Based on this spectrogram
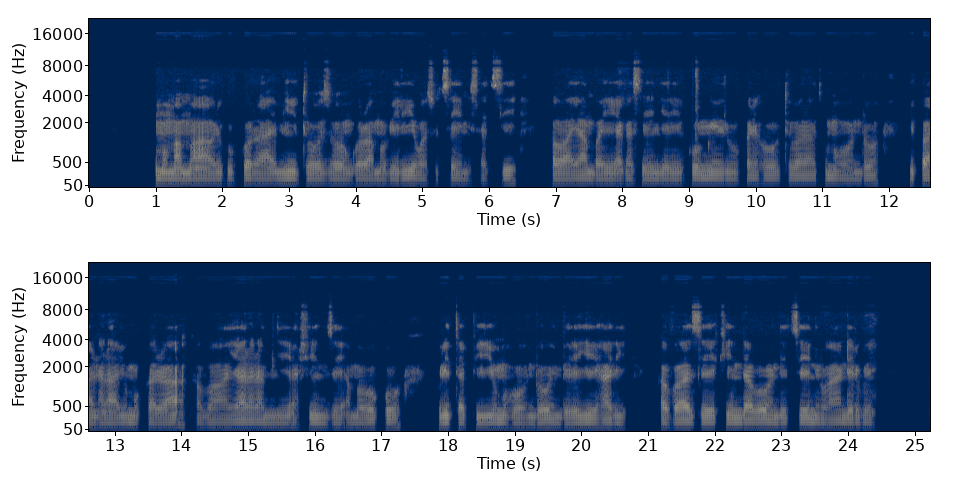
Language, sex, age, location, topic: Kinyarwanda, male, 25-35, Huye, health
